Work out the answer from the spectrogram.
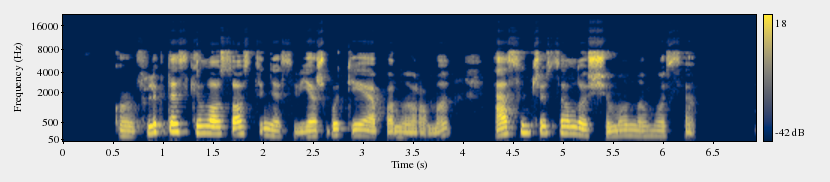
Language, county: Lithuanian, Vilnius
